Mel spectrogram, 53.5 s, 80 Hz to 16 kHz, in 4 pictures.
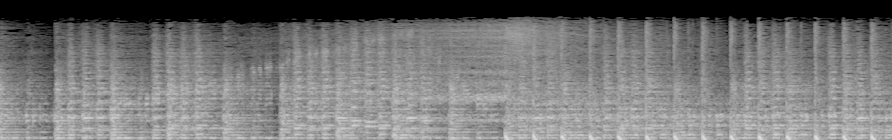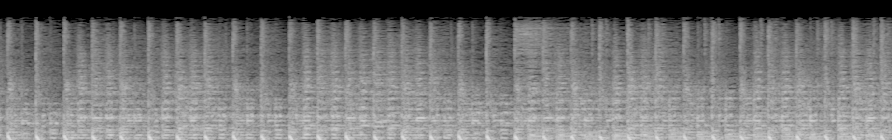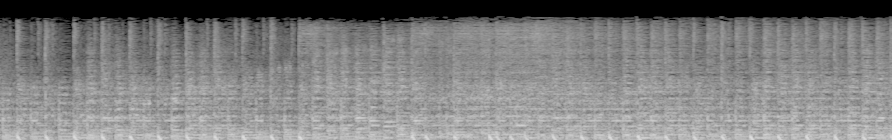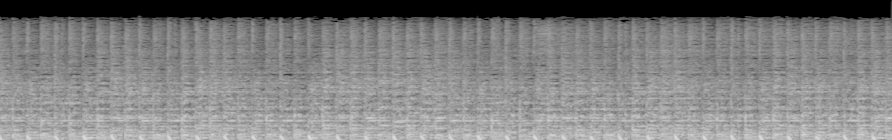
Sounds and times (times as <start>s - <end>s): Techno: 0.0s - 53.5s.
